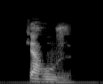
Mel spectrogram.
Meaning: 1. blackbird (precisely, New World blackbird) 2. rudd (Scardinius erythrophthalmus) 3. carob (pod) 4. carob (wood)
- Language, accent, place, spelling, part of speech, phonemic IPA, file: French, France, Lyon, carouge, noun, /ka.ʁuʒ/, LL-Q150 (fra)-carouge.wav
